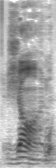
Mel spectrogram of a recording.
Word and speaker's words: Jean: Was it Gene? Was it Jean? It depends which radio station you ask. – Well, the radio station in question wanted to be authentic and pronounce it Jean.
